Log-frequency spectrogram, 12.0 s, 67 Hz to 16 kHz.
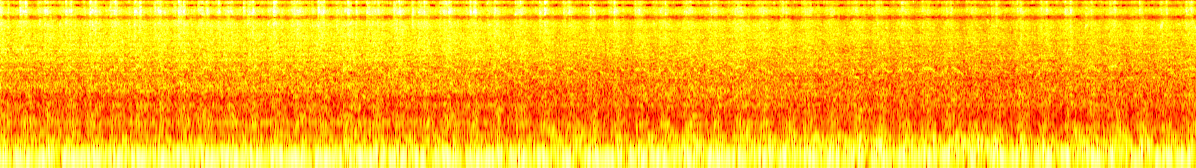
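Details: Truck with 6.0 LS built into a 6.2 with TSP cam, fresh motor, cold start after water pump replacement, warming toward 210: loud deep V8 idle with steady choppy lope, no knocks or ticks; normal idle.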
